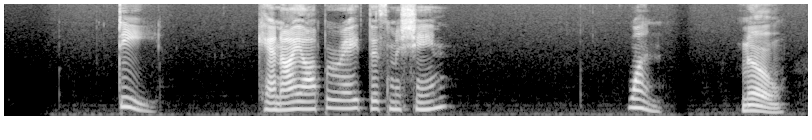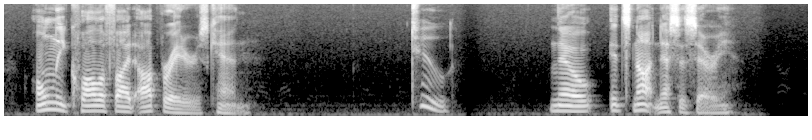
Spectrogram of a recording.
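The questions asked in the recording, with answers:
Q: Can I operate this machine?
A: 1: No, only qualified operators can.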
